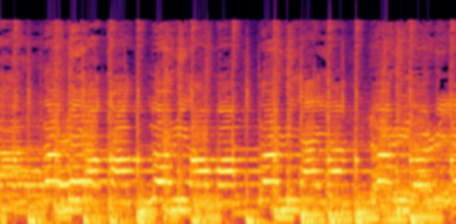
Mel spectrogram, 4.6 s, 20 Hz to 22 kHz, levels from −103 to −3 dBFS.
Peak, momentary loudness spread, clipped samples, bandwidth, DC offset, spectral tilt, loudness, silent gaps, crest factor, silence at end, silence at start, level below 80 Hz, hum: 0 dBFS; 3 LU; 0.2%; 16.5 kHz; 0.8%; -5.5 dB/octave; -8 LUFS; none; 8 dB; 0 s; 0 s; -20 dBFS; none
